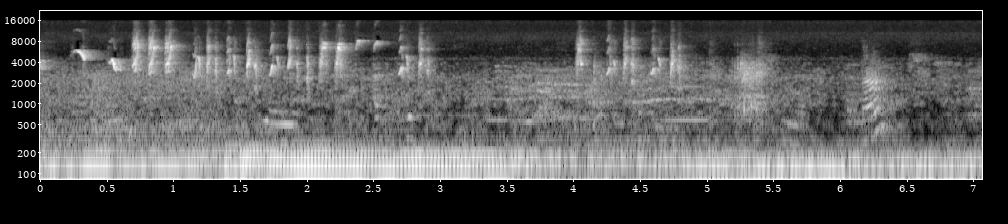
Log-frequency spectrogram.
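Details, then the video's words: Sunbird, locally called kolibri ninja, chirping while another sunbird answers: a fast burst of sharp, very high ticking chirps through the first two seconds, then scattered high notes, over a steady low hum. "KICAU KOLIBRI NINJA burung kolibri lain ikut nyaut"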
